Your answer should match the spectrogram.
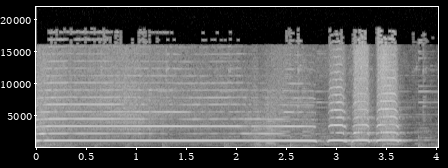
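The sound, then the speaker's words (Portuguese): The whistle of a historic German steam locomotive hauling five Portuguese carriages on a trip to Tua, Portugal, blows loud and steady, then wavers and rises near the end, over the low chugging rumble of the train. “começamos esta viagem onde vamos até ao Tua, neste comboio histórico.”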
